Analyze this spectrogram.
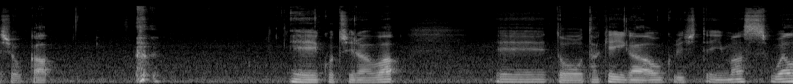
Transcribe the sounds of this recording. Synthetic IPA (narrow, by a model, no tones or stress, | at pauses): o̞ːka | eːko̞t͡ɕiɾaβa | eːt̪o̞t̪ake̞iɡao̞ːkɯ̟ɾʲiɕi̥t̪e̞imasɨ̥we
